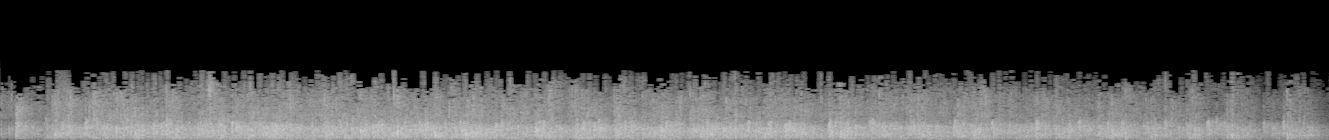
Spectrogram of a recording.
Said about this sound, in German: Das sind Männer und Frauen, die schon so viel investiert haben. Und denen geben wir jetzt gerade auch einen Applaus.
